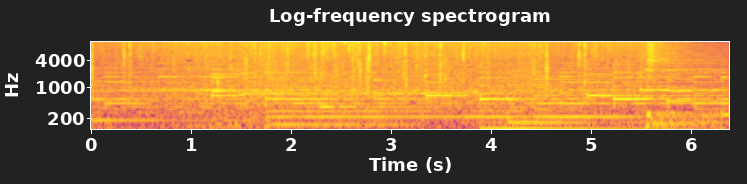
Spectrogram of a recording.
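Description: Background music of slow, long-held notes that shift every second or two, with a faint pattering texture beneath.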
